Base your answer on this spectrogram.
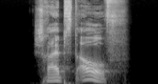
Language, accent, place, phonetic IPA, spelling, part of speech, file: German, Germany, Berlin, [ˌʃʁaɪ̯pst ˈaʊ̯f], schreibst auf, verb, De-schreibst auf.ogg
- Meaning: second-person singular present of aufschreiben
